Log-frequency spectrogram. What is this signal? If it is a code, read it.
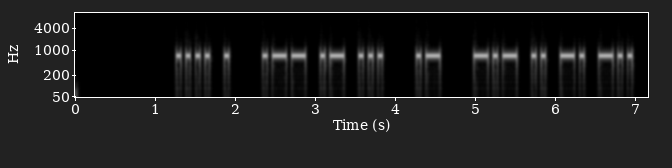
Morse code, heard as a keyed tone, about 21 wpm, 700 Hz. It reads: HE WAS A KIND
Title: Sentences with 3-Word Phrases - 20wpm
